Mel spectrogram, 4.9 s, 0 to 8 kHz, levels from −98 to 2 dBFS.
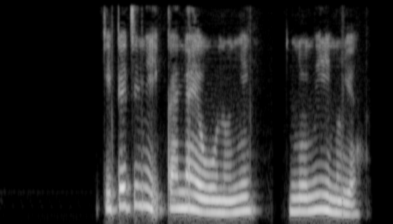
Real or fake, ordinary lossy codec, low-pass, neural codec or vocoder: fake; MP3, 64 kbps; 7.2 kHz; codec, 16 kHz, 8 kbps, FunCodec, trained on Chinese and English, 25 frames a second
